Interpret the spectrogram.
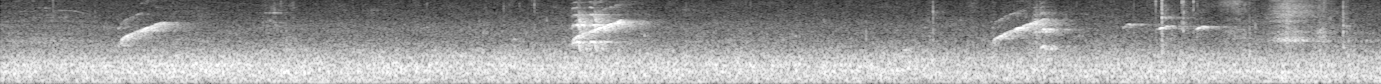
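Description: A bird chirping: three short rising chirps about two seconds apart, with a few brief higher notes near the end, over a steady background hiss.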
